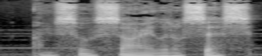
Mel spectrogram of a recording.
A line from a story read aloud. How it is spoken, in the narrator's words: whispering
